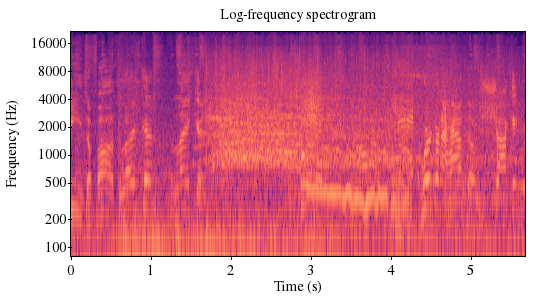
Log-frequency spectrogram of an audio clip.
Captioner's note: audience cheers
